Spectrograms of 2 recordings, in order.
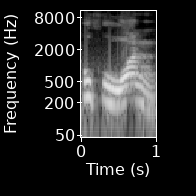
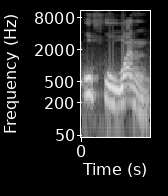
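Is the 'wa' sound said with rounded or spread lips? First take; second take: rounded; spread. First: The 'wa' sound is said with rounded lips. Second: The 'wa' sound is said with spread lips. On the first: The speaker calls it wrong. "অনেক সময় আমরা ঠোঁট গোল করি, কুফুয়ান, এটা ভুল।" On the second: The speaker calls it right. "দুই ঠোঁট প্রসারিত হয়ে যাবে, গোল থাকবে না।"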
